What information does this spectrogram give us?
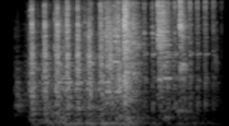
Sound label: mechanics small rattle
